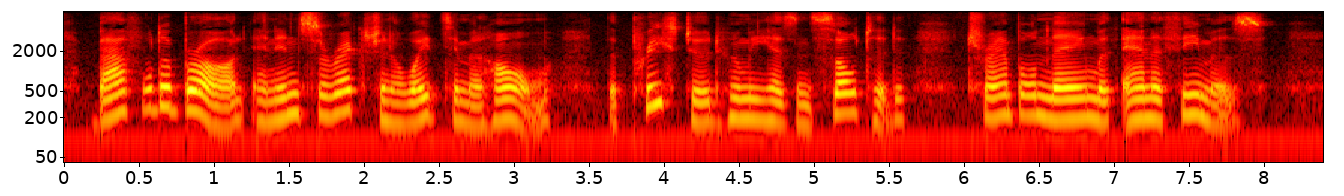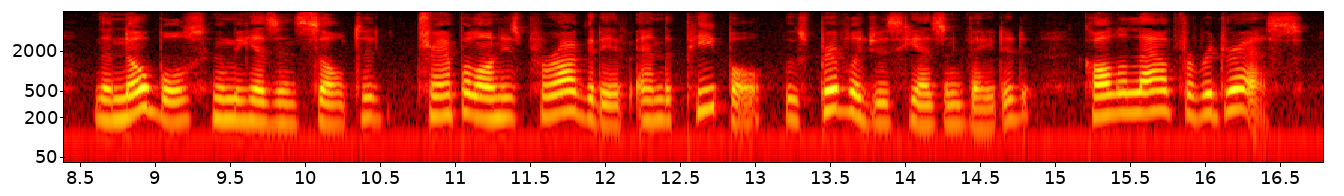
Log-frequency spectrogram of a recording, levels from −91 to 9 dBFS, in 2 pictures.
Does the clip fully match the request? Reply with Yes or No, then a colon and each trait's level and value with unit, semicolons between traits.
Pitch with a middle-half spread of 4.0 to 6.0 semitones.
Yes: average, 4.6 semitones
